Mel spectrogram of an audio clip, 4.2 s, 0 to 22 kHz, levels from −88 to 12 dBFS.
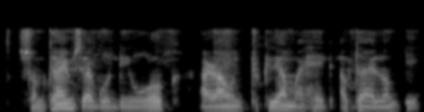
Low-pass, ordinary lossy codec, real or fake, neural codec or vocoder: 7.2 kHz; MP3, 48 kbps; real; none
